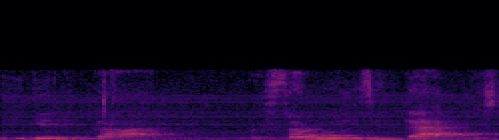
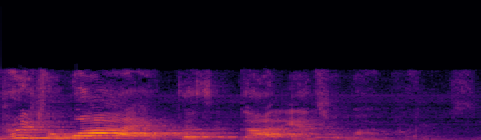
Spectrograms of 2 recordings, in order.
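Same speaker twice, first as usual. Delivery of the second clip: slow, much louder and higher angry yell; furious shout; 5 semitones higher, 20 dB louder than usual. Retold or imitated. Man shouts the question again from the back, slow furious yell. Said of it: "And he shouted again".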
